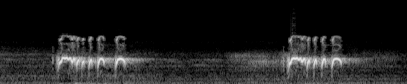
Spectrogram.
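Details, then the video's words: Local wild zebra dove singing in the clear nropel cowong gowong style: two rolling cooing phrases, each a quick series of pulsed notes, about two seconds apart. "Perkutut lokal SUARA NROPEL COWONG GOWONG BENING"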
